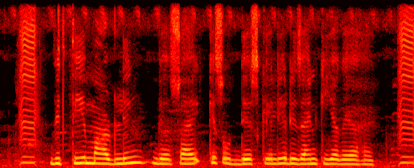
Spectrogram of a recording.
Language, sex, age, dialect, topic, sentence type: Hindi, female, 18-24, Kanauji Braj Bhasha, banking, statement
